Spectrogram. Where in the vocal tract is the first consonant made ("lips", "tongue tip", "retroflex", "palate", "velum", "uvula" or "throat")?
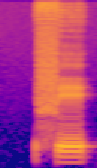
lips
